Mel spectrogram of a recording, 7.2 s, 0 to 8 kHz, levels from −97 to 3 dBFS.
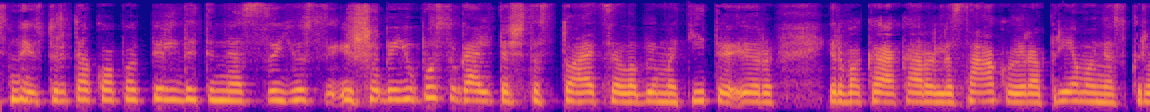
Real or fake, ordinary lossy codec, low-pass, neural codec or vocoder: real; AAC, 32 kbps; 7.2 kHz; none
